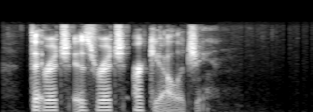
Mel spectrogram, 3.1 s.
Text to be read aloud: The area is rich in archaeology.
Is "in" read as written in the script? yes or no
no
